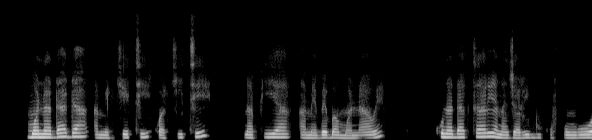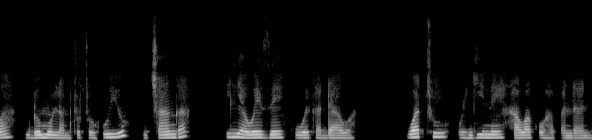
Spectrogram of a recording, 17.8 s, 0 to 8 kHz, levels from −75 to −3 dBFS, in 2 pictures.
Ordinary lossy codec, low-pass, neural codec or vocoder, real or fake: MP3, 64 kbps; 7.2 kHz; none; real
